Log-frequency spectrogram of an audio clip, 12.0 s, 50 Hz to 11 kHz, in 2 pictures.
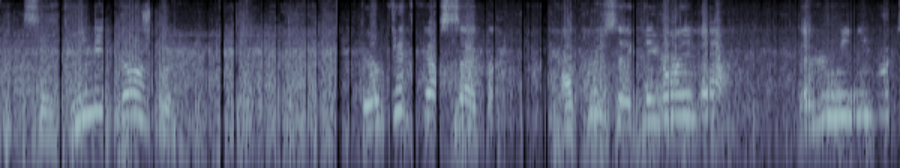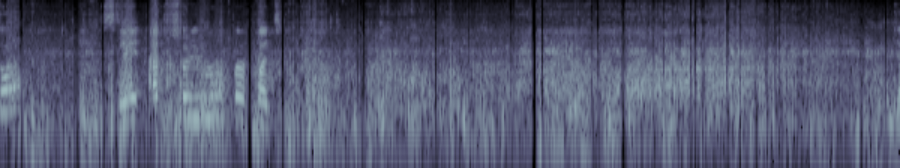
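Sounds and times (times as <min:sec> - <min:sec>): wind rushing over microphone: 0:00.0 - 0:12.0
motorcycle engine running: 0:03.2 - 0:12.0.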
